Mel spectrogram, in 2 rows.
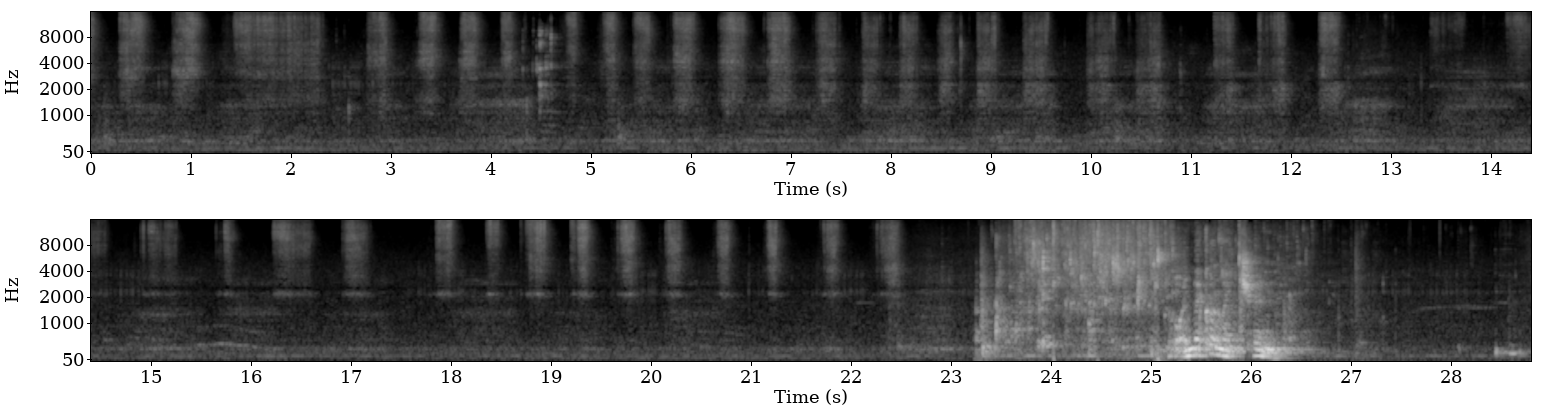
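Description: Edwin Jagger 3ONE6L stainless steel double-edge safety razor with a Wizamet Super Iridium blade cutting lathered stubble in short rasping strokes, about two a second, on a pass across the grain. About 23 seconds in, a water tap runs loudly for about three seconds.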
